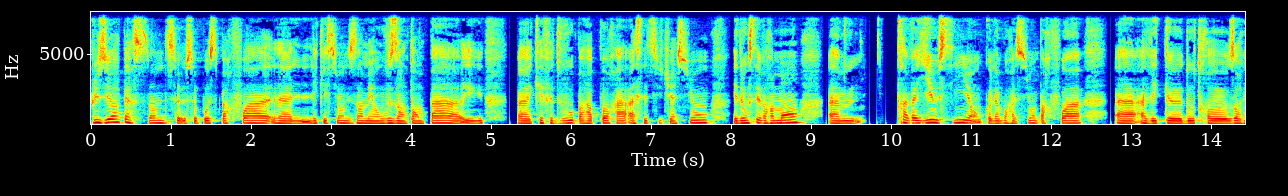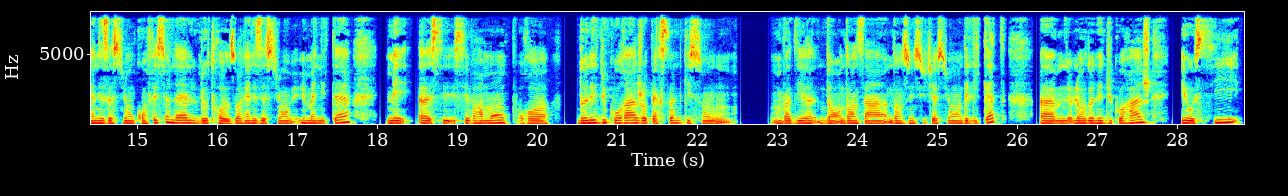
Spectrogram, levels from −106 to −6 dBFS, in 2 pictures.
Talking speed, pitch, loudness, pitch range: 155 wpm, 165 Hz, -19 LUFS, 155-175 Hz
